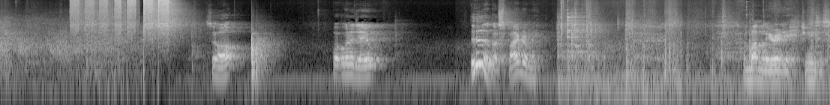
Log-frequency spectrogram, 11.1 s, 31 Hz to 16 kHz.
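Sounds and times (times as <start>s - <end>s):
scuffing: 8.3s - 9.9s.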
